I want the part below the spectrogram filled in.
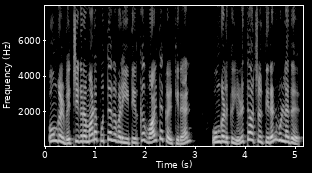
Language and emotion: Tamil, happy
